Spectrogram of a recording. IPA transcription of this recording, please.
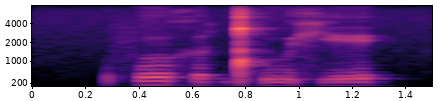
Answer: f o x ɤ ǃʼ u xʲ e

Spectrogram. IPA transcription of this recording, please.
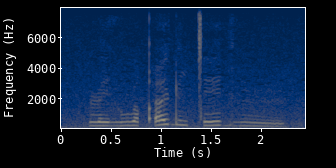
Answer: ɭ e ɦ uː qʼ e ɖ i ǀ e ɡʱ ʉː

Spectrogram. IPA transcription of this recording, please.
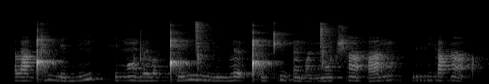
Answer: l ɑ ǃʼ i ŋ ɾ e b n ĩ | h e ŋ ɔ̃ d œ l ɔ ǃʰ ẽ ŋ͡ǀ ĩ n ʉ ŋ l œ ʔ ǃʰ e kʰ ĩ ʔ œ̃ b ɑ̃ ŋ͡ǀ ɔ̃ t͡ʃʰ ɑ̃ h ɑ ŋ | r i ɾ ɑ k ɑ̃ ʔ

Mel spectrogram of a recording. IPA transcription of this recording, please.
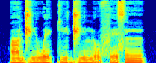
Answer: ã˧ d͡ʒ i˧ w e˧ k i˧ d͡ʒ i˧ n o˨ f e˨˦ s ĩ˦

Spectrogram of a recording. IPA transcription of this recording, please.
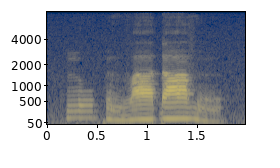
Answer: n uː˦ kʷ ĩ˨ β aː˦ ɗ a˦ v ũ˨

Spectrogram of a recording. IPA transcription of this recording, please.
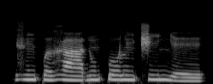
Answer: z ĩ˧ p ə˨˦ ɣ aː˧ ɗ ũ˦ k͡p o˦ l ĩ˧ t͡ʃ i˦ ɲ eː˨

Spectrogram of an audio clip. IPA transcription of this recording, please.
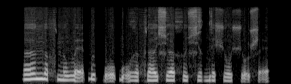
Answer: ɜ ŋ ɜ f n o β ɛ̰ ɓ ɵ p o̰ ɓ o̰ ɣ œ f ɾ ɜ ɕ œ x ɵ ɕ ə ɡ ɛ ʃ o ʃ o̰ ʂ ɛ̰

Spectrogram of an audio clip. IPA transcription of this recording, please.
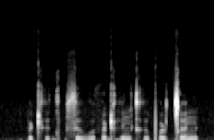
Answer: p ɨ ʈʰ ɨ ɡ o p s ɯ β u θ ʌ ɖʱ ɨ n kʰ ɯ pʼ o ɭ ǀ ə n

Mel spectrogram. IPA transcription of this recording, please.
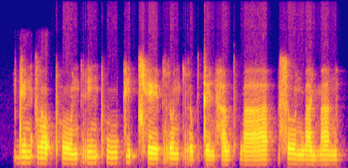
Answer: d e˧ n k l ɔ˨˩ ʔ pʰ oː˩˦ n p r i˦˥ n pʰ uː˦˥ k i˥˩ t̚ t͡ɕʰ eː˧ p r o˧ n p r o˨˩ k̚ t e˨˩ n h a˧ w kʰ w aː˦˥ | s oː˨˩ n w a˨˩ j m a˧ n

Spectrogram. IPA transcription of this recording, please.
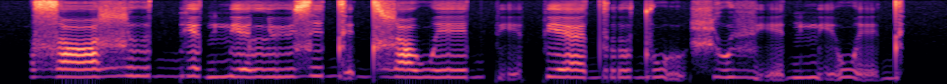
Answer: z ɑ ɮ ɯ d bʲ æ d mʲ æ l y z i d ḛ d ɮ ɑ w e d pʲ ḛ pʲ æ d r u d w ṵ ɕ u vʲ ḛ d mʲ ḛ w ḛ d

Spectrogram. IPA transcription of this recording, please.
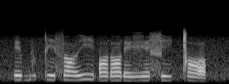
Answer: e b u t i s ɒ ɣ i ʔ ɒ ɾ ɒ ɾ e ɣ e ɬ i ǀ ɒ

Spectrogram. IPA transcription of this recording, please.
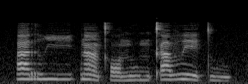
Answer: a˦ r v iː˦ | ɾ ã˦˨ kʰ ɔ˨ n uː˨ m kʼ a˦ v e˦˨ t u˨

